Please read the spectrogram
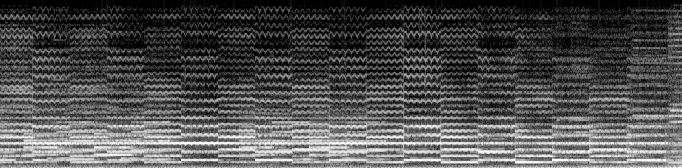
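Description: Several German two-tone emergency sirens (Martinshorn) sounding at once, each alternating between a low and a high note about every half second, out of step with one another so the notes overlap. A low vehicle rumble runs underneath.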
